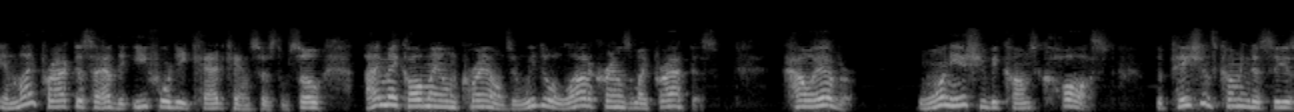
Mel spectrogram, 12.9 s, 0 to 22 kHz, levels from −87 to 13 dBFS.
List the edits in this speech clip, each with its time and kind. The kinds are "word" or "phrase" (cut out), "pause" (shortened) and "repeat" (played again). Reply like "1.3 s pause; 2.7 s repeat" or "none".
none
